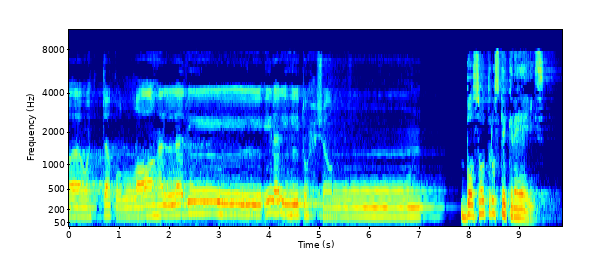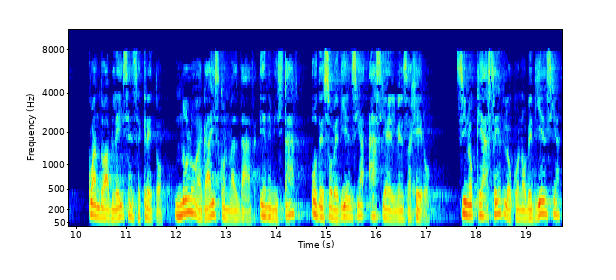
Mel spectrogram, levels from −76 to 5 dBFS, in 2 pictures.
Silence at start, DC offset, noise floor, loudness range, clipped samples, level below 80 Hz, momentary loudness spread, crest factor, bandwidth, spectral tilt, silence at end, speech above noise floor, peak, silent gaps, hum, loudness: 0 s; under 0.1%; -61 dBFS; 2 LU; under 0.1%; -54 dBFS; 10 LU; 18 dB; 8 kHz; -5.5 dB/octave; 0 s; 39 dB; -4 dBFS; none; none; -23 LUFS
